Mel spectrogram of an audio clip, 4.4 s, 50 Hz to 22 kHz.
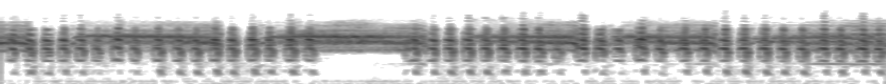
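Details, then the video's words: Peregrine falcons courting on a carpet-beater by their nest, recorded 19 March 2024: continuous rapid, grating chatter of pulsed buzzy notes with a nasal whining quality, barely pausing throughout. "sokół wędrowny - Amory na trzepaku"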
